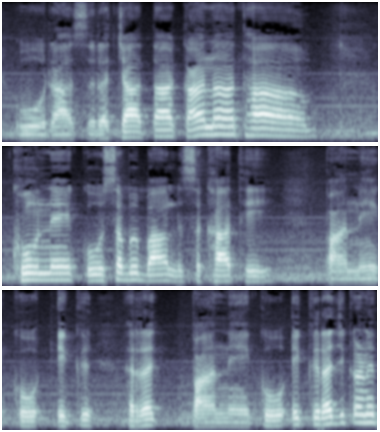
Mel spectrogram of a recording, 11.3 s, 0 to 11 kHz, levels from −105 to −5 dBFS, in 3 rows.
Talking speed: 100 wpm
